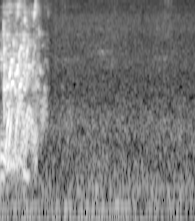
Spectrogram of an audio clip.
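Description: The last half second of a narrator's word ends, then near silence: faint room hiss during a pause in the audiobook.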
